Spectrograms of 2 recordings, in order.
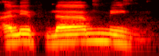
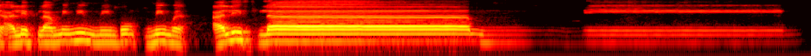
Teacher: Pada huruf baca 6 harakat. Tak boleh baca 4-5.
